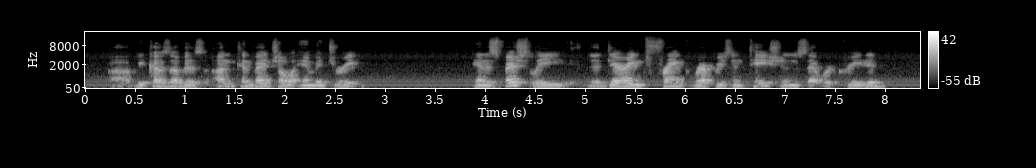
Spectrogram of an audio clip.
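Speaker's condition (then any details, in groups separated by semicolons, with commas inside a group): No condition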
